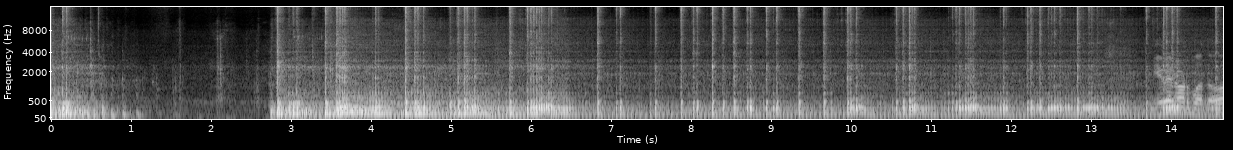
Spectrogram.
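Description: An original Yamaha RX100 motorcycle is kick-started and its two-stroke engine catches abruptly, then runs on with a steady, close, clattering idle and uneven throttle blips.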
